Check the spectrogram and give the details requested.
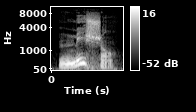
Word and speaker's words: méchant: Méchant. Final T not pronounced. Then C-H, sh, chant, méchant.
